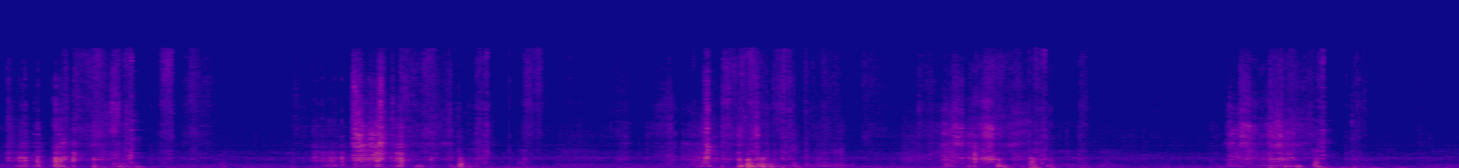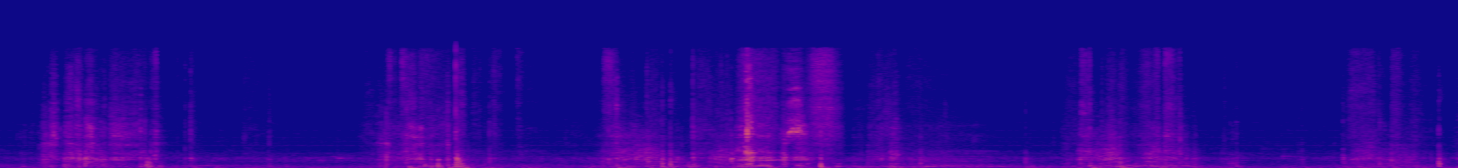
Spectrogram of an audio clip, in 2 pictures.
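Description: Pages of a printed album photobook being turned by hand, one page about every two seconds, each turn a short papery rustle and flap.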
